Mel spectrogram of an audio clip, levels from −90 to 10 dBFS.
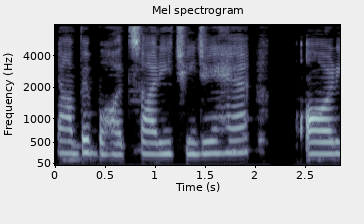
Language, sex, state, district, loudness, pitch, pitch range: Hindi, female, Bihar, Darbhanga, -23 LUFS, 250 Hz, 245-270 Hz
